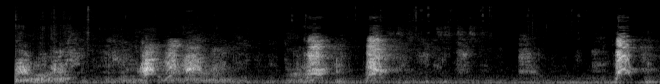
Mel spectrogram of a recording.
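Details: Corgi dog playing with its cousin indoors; a burst of several sharp, excited barks, then scattered single barks a second or so apart, with a steady low hum underneath.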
